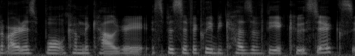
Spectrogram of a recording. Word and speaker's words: Calgary: There's an A, so you pronounce it Calgary.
